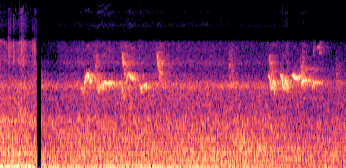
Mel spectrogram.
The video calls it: 흰눈썹황금새 Yellow-rumped flycatcher birdcall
